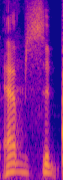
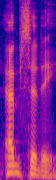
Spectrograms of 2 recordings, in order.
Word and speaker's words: Abcde: I think the mother got exactly what she deserved for naming her daughter, well, at least how you spell it, A-B-C-D-E, Redford. – How do you say that again? – Ab-City. – Ab-City. – And there's a dash in between ab and city.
